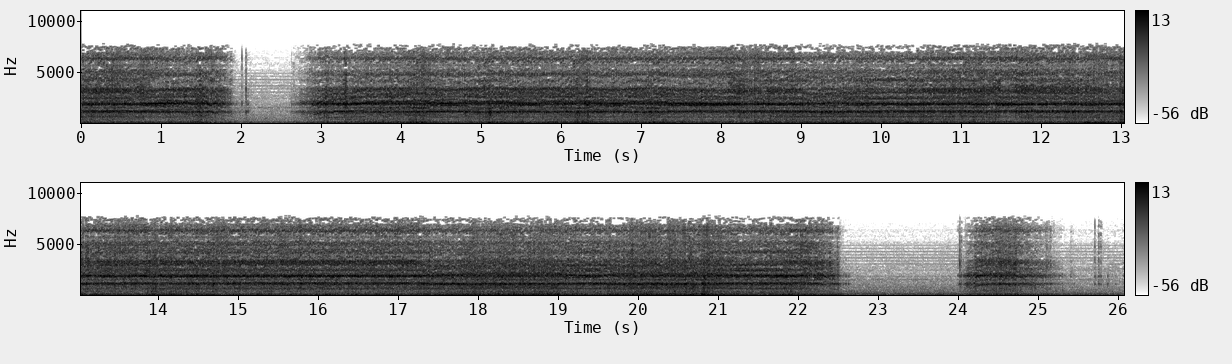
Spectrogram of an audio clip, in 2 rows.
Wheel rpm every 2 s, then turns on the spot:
140, 80, 160, 160, 160, 160, 160, 160, 160, 160, 160, 50, 30.
22-24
